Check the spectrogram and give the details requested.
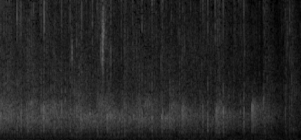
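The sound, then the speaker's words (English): An audience claps their hands to thank God, in sustained, dense applause, a steady wash of many overlapping claps that holds fairly loud before easing off slightly at the end. “Come on and clap your hands and thank God for a power that is available to you today.”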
